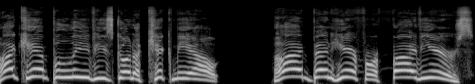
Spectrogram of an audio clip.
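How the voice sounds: A cartoonish character voice speaks in a high pitch at a fairly slow pace. The recording is very clean, with a silent background.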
